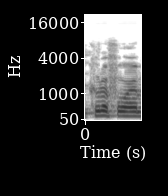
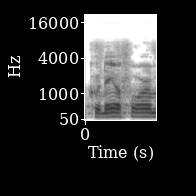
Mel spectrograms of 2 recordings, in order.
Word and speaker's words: cuneiform: Ebenezzu is your native tongue, which uses a system of cuneiform writing. So cuneiform is or cuneiform. It's pronounced different ways, but I think cuneiform is the kind of official way.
